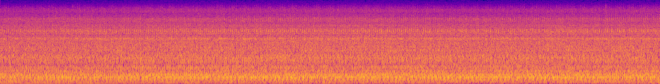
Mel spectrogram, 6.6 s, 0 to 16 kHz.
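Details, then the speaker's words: Acura TL that had a cylinder 6 misfire, idling after replacing a coil and spark plug: a steady, even idle with no stumbles, no longer missing. "uh perfect you can hear now how it's not missing it actually sounds really great better than it"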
